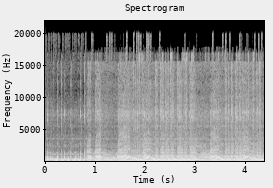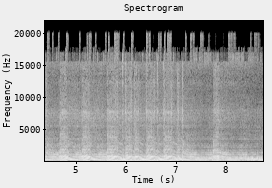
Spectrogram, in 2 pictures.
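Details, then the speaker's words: Husqvarna-type 371XP chainsaw run on the bench making cuts after fitting yet another carb: revs surge and sag unevenly, stumbling and dropping beats under load, running worse than before; starts and idles fine but sometimes won't restart, flywheel suggested. "So this is yet another carb. It runs even worse now. What do you guys think? I need your guys' help. You hear that? It's missing."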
